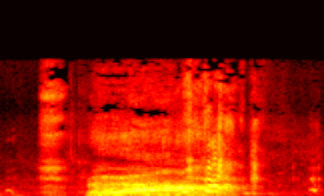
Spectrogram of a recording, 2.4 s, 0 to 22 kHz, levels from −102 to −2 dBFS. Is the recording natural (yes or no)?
yes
